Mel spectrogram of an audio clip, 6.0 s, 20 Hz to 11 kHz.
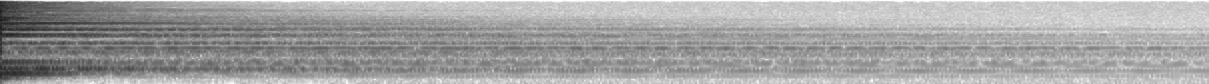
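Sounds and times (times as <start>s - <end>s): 
ride cymbal in stereo: 0.0s - 2.2s.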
